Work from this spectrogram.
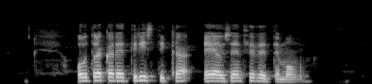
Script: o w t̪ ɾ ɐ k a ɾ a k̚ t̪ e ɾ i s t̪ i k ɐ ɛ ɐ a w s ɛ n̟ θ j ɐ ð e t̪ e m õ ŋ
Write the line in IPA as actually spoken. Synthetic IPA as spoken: o w t̪ ɾ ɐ k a ɾ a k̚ t̪ e ɾ i s t̪ i k ɐ ɛ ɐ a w s ɛ n̟ θ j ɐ ð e t̪ e m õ ŋ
